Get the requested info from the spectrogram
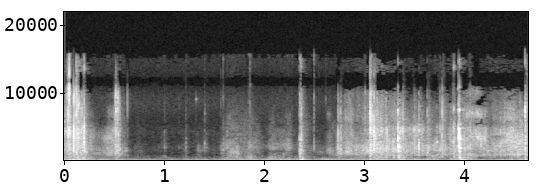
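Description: Rune stones being handled: faint rustling and a few small clicks. These start after about a second and a half of near silence, with one sharper click a little past two seconds.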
